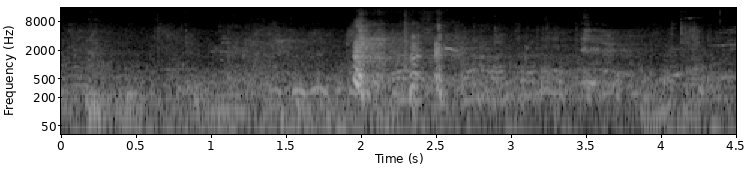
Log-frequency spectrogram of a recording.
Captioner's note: audience chattering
